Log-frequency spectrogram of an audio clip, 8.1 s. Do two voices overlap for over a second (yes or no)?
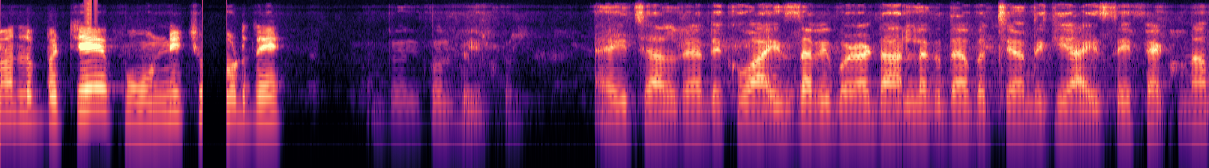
no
